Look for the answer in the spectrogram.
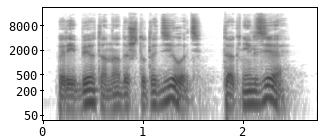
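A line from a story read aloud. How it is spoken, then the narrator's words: Loud whisper. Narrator (Russian): громко прошептала Таня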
